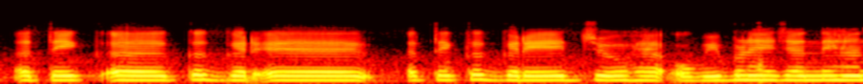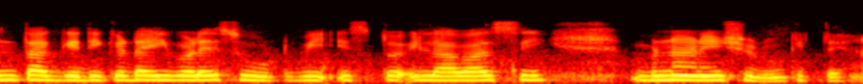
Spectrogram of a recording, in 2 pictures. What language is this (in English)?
Punjabi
